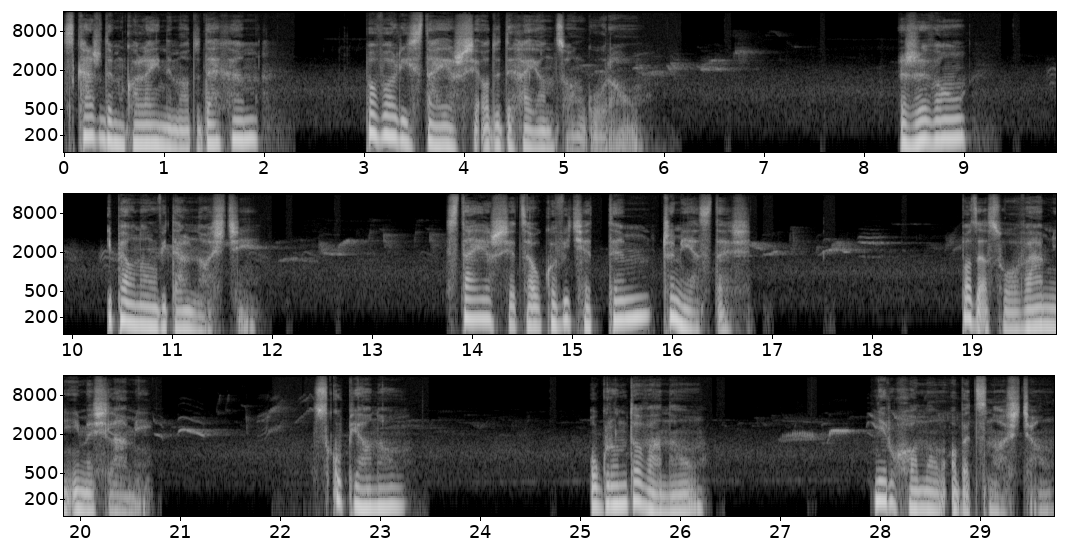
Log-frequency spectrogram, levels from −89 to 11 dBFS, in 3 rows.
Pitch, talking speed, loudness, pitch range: 145 Hz, 55 wpm, -18 LUFS, 125-175 Hz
